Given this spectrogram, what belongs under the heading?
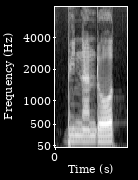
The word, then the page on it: binandot: mpur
